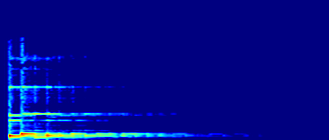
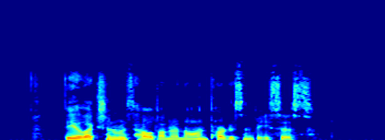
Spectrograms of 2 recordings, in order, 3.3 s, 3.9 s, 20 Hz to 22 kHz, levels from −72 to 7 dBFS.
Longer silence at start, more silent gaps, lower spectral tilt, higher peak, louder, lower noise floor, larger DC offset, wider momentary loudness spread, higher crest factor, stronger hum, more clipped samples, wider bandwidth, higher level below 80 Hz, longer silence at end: second, 0.1 s vs 0.65 s; neither; second, -0.5 dB/octave vs -5 dB/octave; about the same, -2 dBFS vs -4 dBFS; first, -17 LUFS vs -22 LUFS; about the same, -73 dBFS vs -72 dBFS; neither; first, 25 LU vs 13 LU; about the same, 20 dB vs 20 dB; neither; neither; first, 16 kHz vs 11.5 kHz; first, -60 dBFS vs -76 dBFS; first, 1.9 s vs 0.75 s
